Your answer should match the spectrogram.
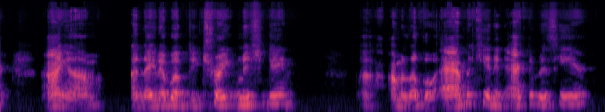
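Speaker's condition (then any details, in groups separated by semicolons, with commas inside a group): Cerebral palsy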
